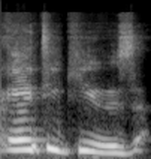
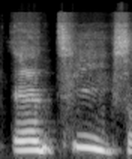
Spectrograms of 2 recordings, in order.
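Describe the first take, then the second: First: The word is said as 'anti-cues', in a London accent. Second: The word is said the ordinary way, 'an-teeks'. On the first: "that's such a great way to say it. I've never heard it that way" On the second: "And it's like antiques"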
